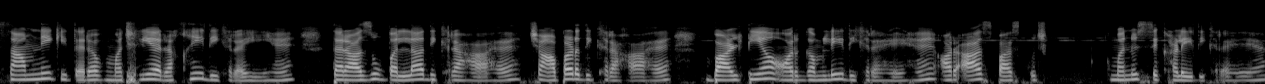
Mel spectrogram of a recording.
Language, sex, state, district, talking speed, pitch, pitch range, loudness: Hindi, female, Bihar, Kishanganj, 145 wpm, 205 Hz, 195-225 Hz, -26 LUFS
